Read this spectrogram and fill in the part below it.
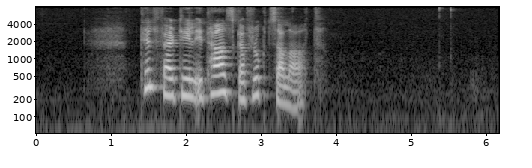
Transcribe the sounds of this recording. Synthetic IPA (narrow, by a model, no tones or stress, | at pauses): t̪ʰɪlfæʈʰɪlɪt̪ʰaːlskafɾʊkt̪sala̰ːt̪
